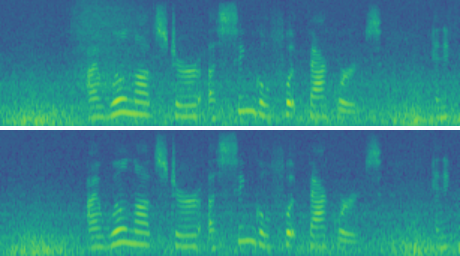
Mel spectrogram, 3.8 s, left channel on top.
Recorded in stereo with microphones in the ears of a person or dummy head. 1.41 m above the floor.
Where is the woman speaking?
10° right (ahead or behind).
